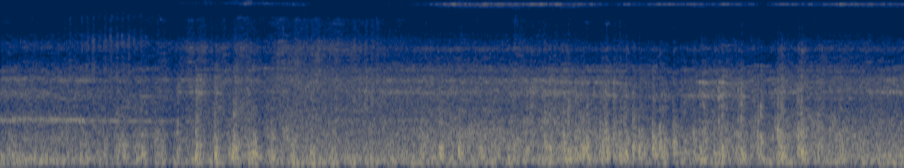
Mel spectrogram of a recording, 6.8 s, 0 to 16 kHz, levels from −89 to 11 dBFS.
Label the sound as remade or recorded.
recorded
